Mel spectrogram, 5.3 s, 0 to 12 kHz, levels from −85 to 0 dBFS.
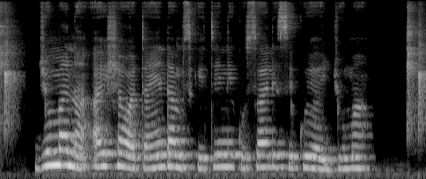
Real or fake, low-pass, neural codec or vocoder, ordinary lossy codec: real; none; none; none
